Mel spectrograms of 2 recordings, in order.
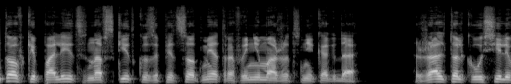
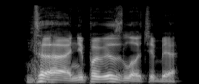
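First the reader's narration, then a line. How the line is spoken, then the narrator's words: Hunter's short laugh. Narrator (Russian): хохотнул охотник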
